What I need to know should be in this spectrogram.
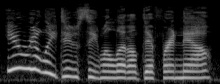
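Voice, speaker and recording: A woman voicing a small, childlike fairy companion in a video game, squeaky, chirpy and curious. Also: sing-song, fast talker, very noisy.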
